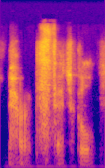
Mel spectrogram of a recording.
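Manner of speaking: "parenthetical" breathed softly, relishing each syllable; a soft, fond whisper of "parenthetical"; savoured word. Shown as a demonstration. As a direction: say "parenthetical" as if enjoying it. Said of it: "I just like saying that word".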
